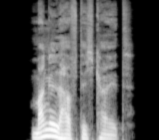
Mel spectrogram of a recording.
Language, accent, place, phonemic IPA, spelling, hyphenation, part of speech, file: German, Germany, Berlin, /ˈmaŋl̩haftɪçkaɪ̯t/, Mangelhaftigkeit, Man‧gel‧haft‧ig‧keit, noun, De-Mangelhaftigkeit.ogg
- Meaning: 1. deficiency 2. defectiveness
